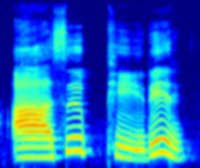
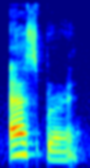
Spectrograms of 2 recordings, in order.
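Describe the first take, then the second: First: It is said with Korean sounds and no r. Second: It is said with a clear English r sound. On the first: The speaker calls it wrong. "아스피린 하지 마시고" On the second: The speaker calls it right. "R 발음 조금 살려서"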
